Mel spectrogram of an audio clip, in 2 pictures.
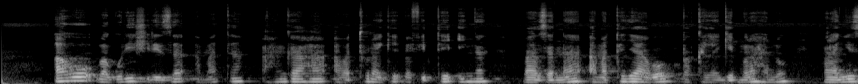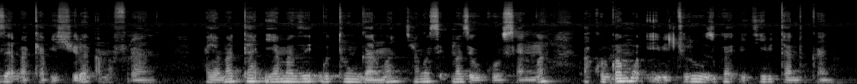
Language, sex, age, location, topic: Kinyarwanda, male, 36-49, Nyagatare, government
